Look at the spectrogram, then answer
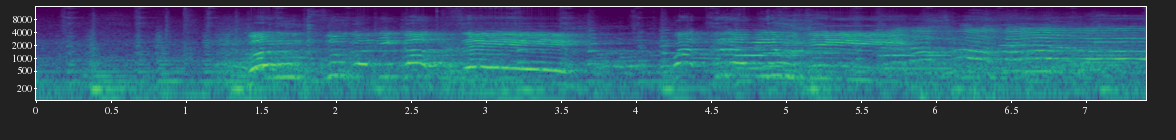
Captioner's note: shouting in Italian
